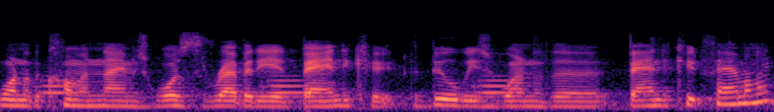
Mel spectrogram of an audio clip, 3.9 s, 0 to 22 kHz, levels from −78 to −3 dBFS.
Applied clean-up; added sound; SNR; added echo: none; Brass instrument; 12 dB; none.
